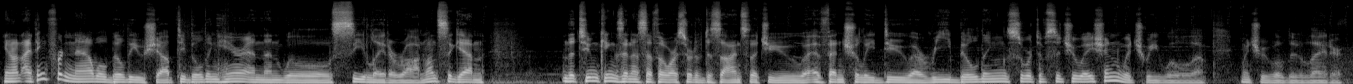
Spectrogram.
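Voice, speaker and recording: Game commentator, male, lowish voice, hoarse from overuse, muses aloud with many fillers. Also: moderate pace, a little mellow. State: losing his voice. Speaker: let's play host. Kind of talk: casual strategy game commentary.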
